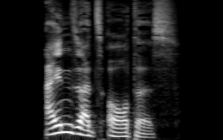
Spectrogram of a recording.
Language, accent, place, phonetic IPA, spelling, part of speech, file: German, Germany, Berlin, [ˈaɪ̯nzat͡sˌʔɔʁtəs], Einsatzortes, noun, De-Einsatzortes.ogg
- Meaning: genitive singular of Einsatzort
